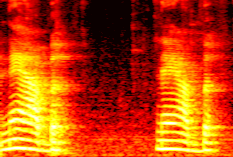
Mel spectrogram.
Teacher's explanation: If it's released, this will be nap. And if we release a voiced stop, then we're going to get a little schwa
